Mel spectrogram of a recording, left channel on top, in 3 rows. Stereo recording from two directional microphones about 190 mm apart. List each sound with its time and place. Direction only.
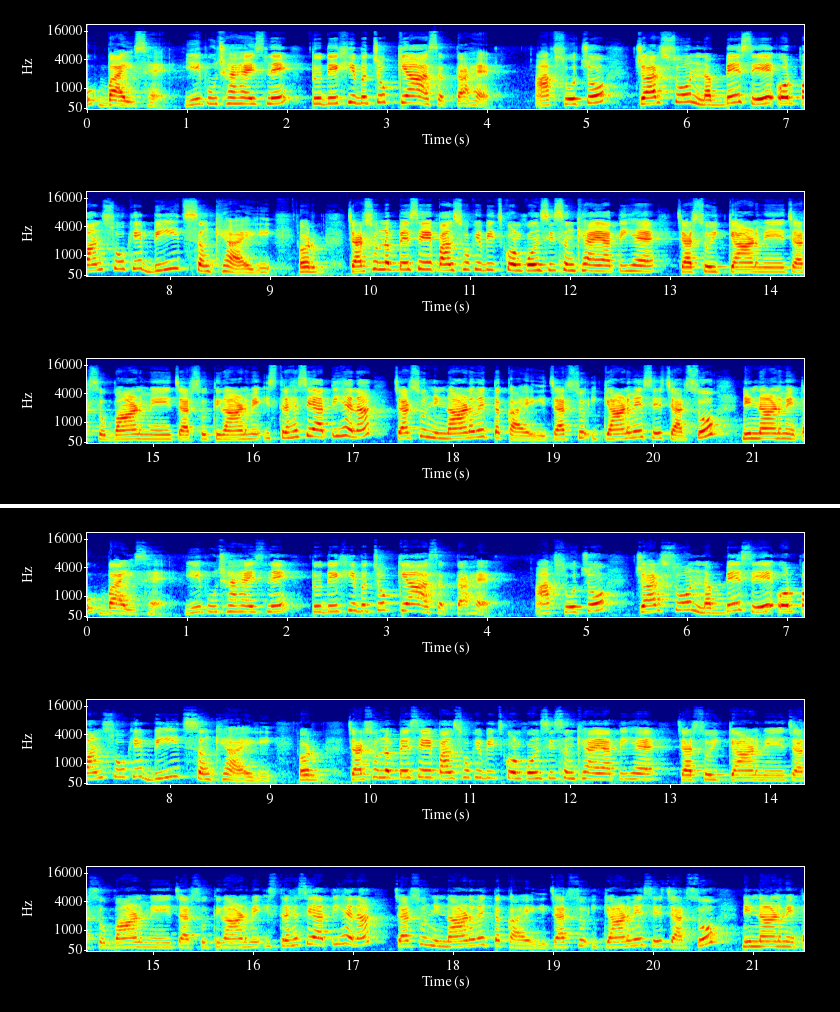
0.2 s a woman's voice: 40° left (ahead or behind)
4.4 s a woman's voice: 35° left (ahead or behind)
